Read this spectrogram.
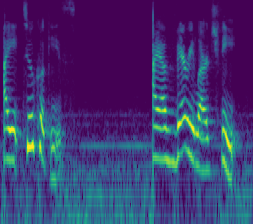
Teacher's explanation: we're linking consonants with similar sounds. When we do that, we only say the sound once and we say it a little longer.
